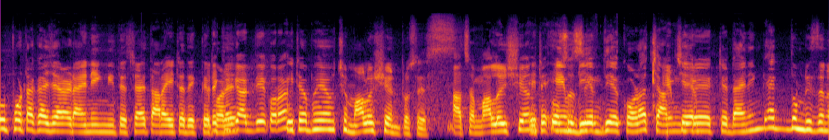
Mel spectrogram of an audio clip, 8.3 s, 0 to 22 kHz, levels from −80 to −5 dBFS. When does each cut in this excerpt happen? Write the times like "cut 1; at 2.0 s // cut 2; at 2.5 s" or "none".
none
